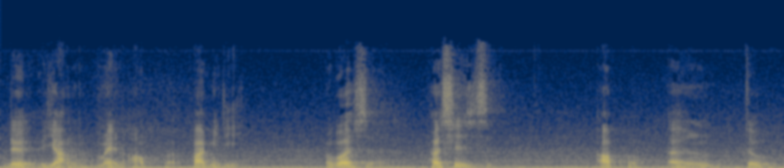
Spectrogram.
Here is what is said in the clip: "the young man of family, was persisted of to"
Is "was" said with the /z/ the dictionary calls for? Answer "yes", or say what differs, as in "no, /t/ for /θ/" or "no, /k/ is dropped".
no, /s/ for /z/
